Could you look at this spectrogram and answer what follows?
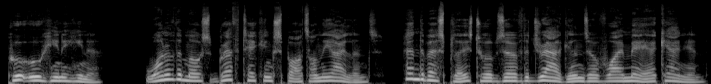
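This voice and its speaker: A man voicing a self-assured, sardonic woman guide in an audiobook story, brisk and wary of outsiders. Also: fairly high pitch, animated, darkish tone, no room sound, clean studio sound, voice pushed up, lightly acted. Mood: proud.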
